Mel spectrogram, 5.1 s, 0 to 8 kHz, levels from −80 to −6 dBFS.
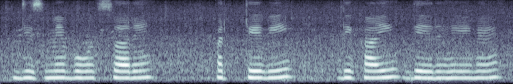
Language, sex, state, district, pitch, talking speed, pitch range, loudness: Hindi, female, Uttar Pradesh, Saharanpur, 240 Hz, 105 wpm, 235-250 Hz, -14 LUFS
